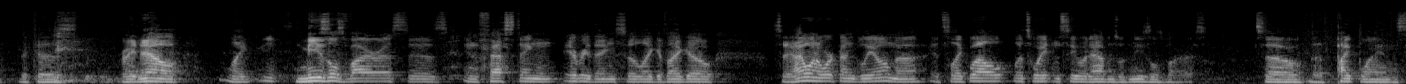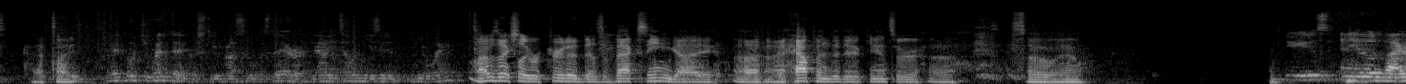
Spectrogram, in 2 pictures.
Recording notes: Norris Cotton Cancer Center Grand Rounds presented on June 19, 2018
